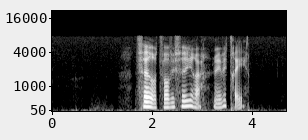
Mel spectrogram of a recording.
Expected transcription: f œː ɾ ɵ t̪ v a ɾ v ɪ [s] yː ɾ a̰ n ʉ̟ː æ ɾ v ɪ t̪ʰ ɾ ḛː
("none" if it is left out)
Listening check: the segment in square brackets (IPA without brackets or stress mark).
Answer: f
